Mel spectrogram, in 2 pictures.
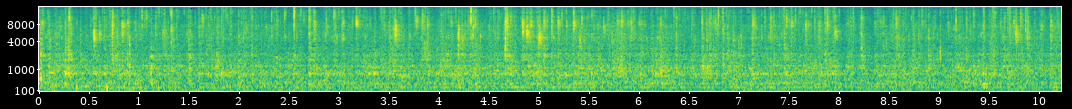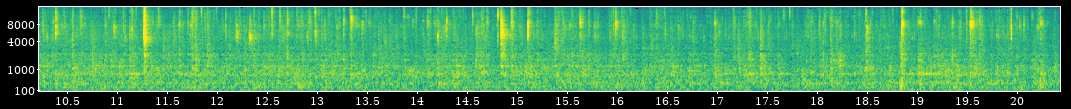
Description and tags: Rain Gutter-SPB-033
Rain falling around and through the downspout of a rain gutter in the courtyard of the apartment building where I stayed in St. Petersburg. There were 3 or 4 downspouts from which I made a total of 7 recordings. September 3, 2012, around 4 PM. Recorded with a Zoom H2.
